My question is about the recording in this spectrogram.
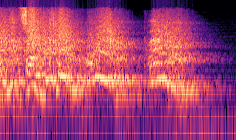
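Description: Two women screaming and yelling over each other as a fight breaks out, loud and without a pause, with a man shouting "hey, hey" near the end to break it up.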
